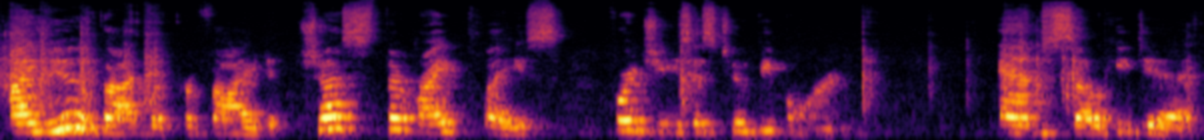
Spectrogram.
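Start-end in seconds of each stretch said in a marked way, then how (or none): none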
